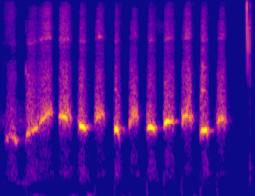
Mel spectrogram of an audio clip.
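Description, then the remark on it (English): A person whistles a short, bouncy movie theme tune, about a dozen clear notes in a steady rhythm, mid-pitched and fairly loud, with no talking. “occasionally there would be like a scene that would happen something would go on and there was a, a brief kind of a gasp like a, a breath vacuum area mm-hmm. and i would just start whistling”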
